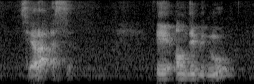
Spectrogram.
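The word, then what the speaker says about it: رأس: Lorsqu'elle est au milieu, par exemple, ra's, ra's. Mais nous, on l'évite, on dit ras pour dire la tête. C'est ra's.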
